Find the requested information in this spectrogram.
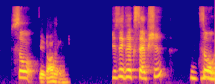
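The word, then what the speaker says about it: よにん: Similarly, yonin mein like yon n is not pronounced. The last n is not pronounced. So Yonin.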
